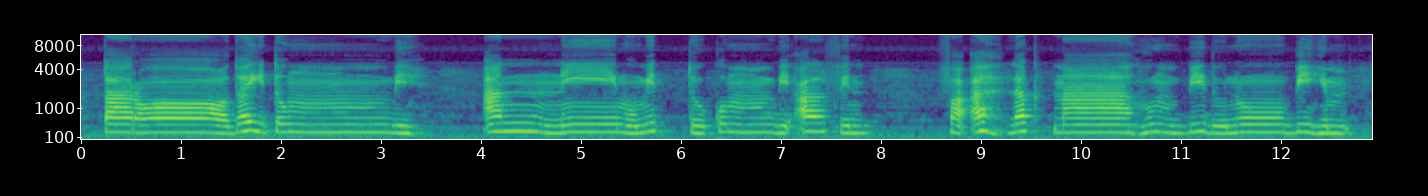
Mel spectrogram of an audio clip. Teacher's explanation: Mem sukun bertemu ba dinamakan ikhfa syafawi. Harus dibaca dengung 1 alif atau 2 harokat.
